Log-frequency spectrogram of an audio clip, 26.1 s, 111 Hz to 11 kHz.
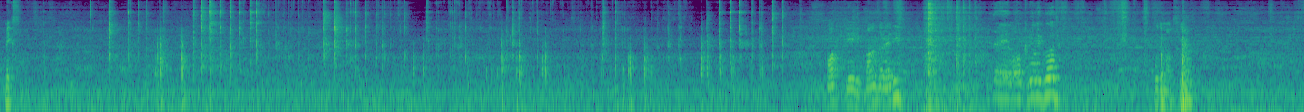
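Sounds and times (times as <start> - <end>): spoon clinking against bowl: 2.2 - 9.4, 12.0 - 15.7.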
